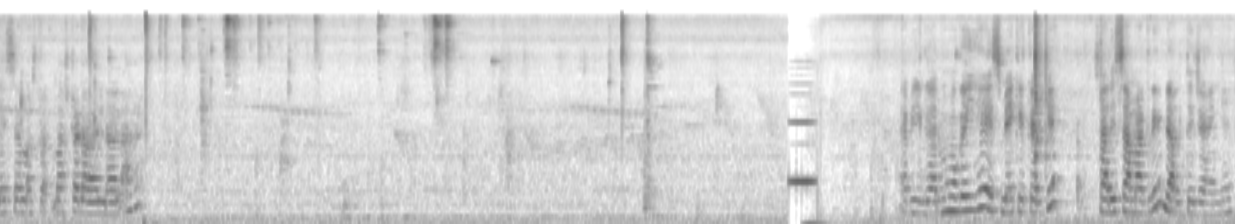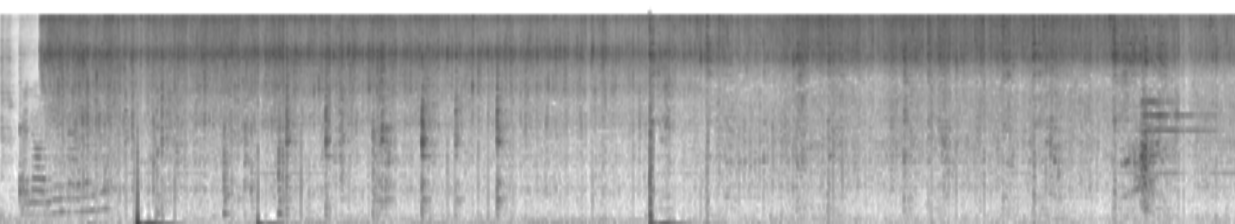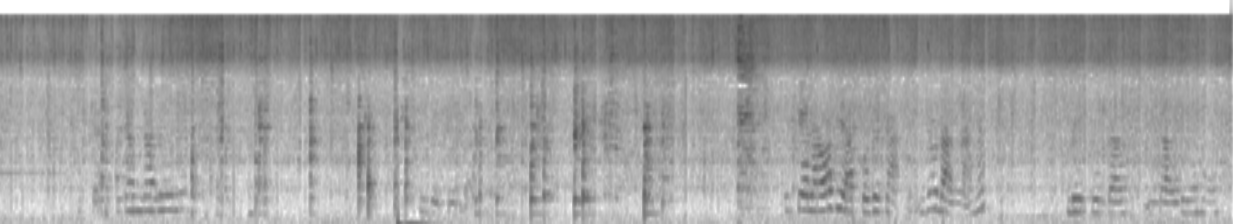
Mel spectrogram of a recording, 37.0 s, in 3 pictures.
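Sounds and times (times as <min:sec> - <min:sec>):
onions sizzling in hot oil: 0:12.6 - 0:37.0
steel spatula scraping a pan: 0:14.6 - 0:17.6, 0:19.4 - 0:32.6.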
